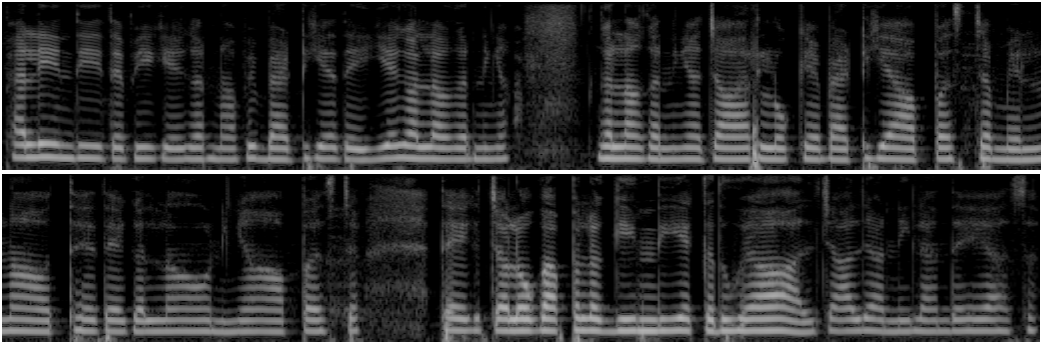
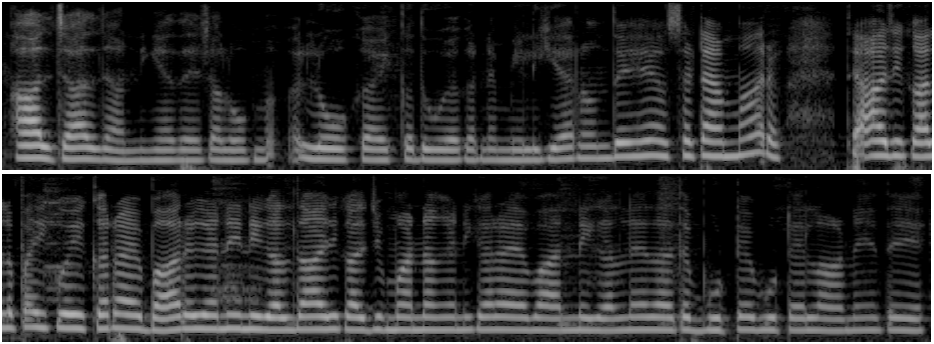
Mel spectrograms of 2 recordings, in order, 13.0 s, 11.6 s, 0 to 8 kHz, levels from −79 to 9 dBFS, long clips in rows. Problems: none marked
